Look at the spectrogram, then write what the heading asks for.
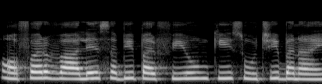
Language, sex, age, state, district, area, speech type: Hindi, female, 30-45, Rajasthan, Karauli, urban, read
